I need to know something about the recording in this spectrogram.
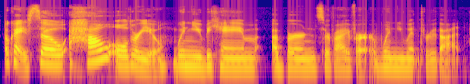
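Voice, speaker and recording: A woman host with a slightly low voice, recorded close and dry. She reads a polished intro, then asks gentle, searching questions and backs her guest with frequent murmurs. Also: unhurried, no echo. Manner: scripted intro, then soft prompting questions with many mm-hmms. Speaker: podcast host. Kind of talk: interview podcast hosting.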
